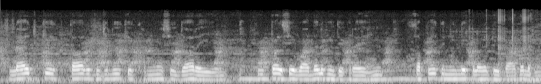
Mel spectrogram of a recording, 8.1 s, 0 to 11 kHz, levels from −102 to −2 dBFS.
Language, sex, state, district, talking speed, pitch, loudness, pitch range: Hindi, male, Chhattisgarh, Bilaspur, 170 wpm, 140 Hz, -16 LUFS, 130-145 Hz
